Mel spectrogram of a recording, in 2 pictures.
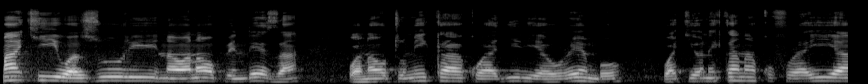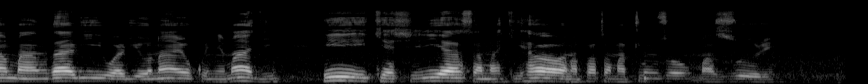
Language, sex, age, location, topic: Swahili, male, 36-49, Dar es Salaam, agriculture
